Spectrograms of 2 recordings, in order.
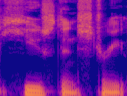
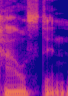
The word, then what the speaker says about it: Houston Street: have you been to this yeah i mistakenly pronounced it houston street when i was there and it took a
